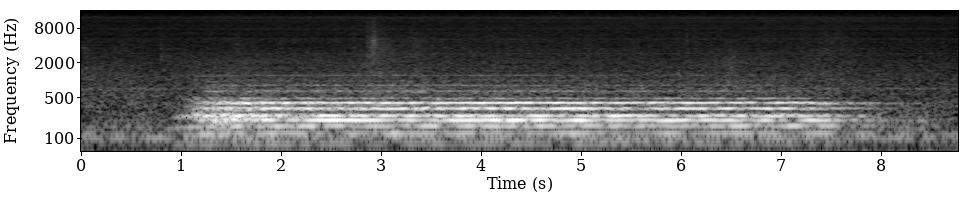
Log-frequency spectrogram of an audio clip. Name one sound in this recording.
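A mixed choir sings a long held chord in a large echoing hall.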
